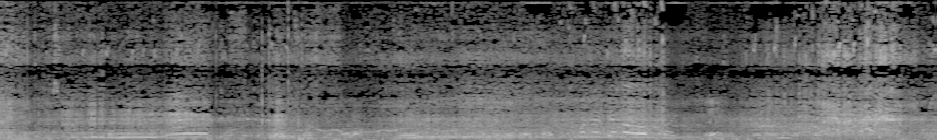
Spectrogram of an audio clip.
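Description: A small electric motor whines as a toy truck climbs over rock.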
